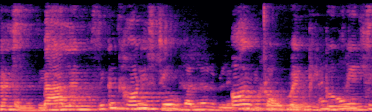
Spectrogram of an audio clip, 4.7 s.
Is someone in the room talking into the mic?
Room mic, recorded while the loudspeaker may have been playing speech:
Yes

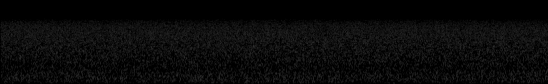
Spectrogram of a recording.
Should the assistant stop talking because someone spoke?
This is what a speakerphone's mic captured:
No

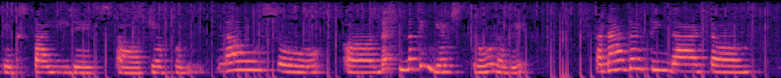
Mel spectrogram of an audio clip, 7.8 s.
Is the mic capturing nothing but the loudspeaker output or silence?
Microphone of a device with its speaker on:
Yes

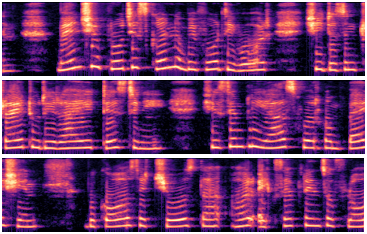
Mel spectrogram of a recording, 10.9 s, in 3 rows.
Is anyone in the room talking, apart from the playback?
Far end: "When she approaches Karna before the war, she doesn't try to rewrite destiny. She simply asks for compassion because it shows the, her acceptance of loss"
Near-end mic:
No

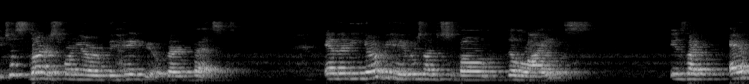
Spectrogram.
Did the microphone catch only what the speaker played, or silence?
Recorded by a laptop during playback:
Yes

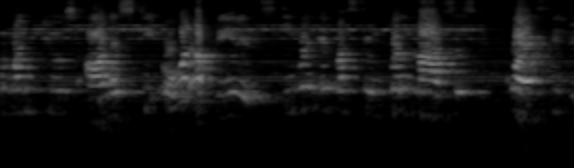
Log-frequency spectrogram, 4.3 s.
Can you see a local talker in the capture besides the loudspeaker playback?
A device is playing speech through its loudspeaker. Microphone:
No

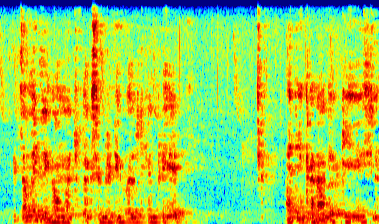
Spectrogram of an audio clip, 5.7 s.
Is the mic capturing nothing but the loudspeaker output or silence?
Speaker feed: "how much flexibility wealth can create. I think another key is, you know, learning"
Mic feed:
Yes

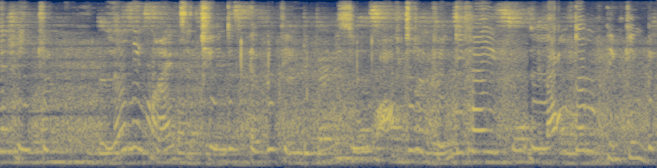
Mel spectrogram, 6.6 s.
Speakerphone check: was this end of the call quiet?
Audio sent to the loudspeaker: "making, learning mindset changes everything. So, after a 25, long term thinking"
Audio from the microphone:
No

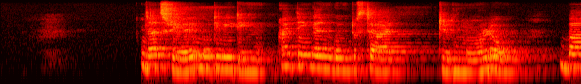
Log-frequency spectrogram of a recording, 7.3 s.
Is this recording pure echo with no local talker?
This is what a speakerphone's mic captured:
Yes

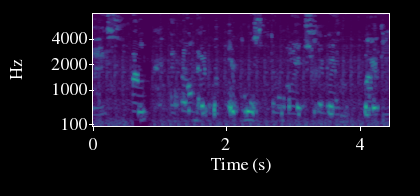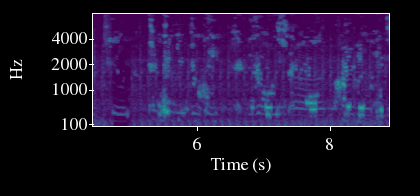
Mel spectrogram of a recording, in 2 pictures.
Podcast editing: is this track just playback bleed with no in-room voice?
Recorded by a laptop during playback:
Yes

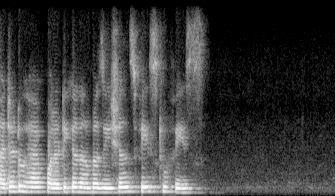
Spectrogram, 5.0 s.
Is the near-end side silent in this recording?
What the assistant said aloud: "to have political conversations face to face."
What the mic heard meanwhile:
Yes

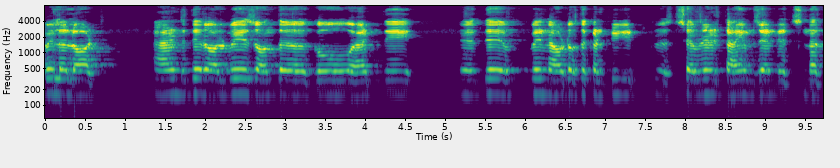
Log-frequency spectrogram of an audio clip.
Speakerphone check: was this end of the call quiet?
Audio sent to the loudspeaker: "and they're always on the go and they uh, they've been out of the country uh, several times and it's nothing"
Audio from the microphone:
Yes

